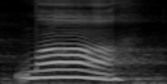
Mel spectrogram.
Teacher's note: karena huruf sebelumnya yang lam barisnya fathah, maka dibacanya tebal. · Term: tafkhim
